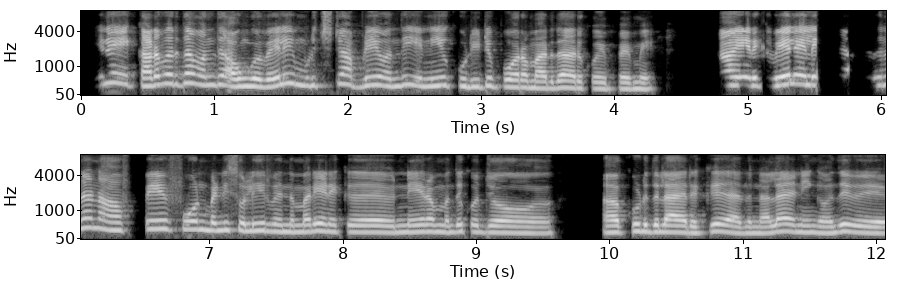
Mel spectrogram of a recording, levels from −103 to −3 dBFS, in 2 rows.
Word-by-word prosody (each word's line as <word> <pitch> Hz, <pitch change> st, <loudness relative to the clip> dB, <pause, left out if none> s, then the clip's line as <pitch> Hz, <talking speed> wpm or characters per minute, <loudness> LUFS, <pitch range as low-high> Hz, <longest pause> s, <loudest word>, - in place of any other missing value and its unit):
ஏன்னா 340 Hz, +2 st, 0 dB
என் 300 Hz, -, -7 dB
கணவர்தான் 310 Hz, +4 st, +4 dB
வந்து 280 Hz, +1 st, -2 dB
அவுங்க 240 Hz, +1 st, +3 dB
வேலைய 310 Hz, +7 st, +2 dB
முடிச்சுட்டு 260 Hz, +3 st, -5 dB
அப்பிடியே 265 Hz, +1 st, -1 dB
வந்து 245 Hz, +4 st, -3 dB
என்னைய 245 Hz, +2 st, 0 dB
கூட்டிட்டு 240 Hz, +1 st, -3 dB
போறமாரி 205 Hz, -4 st, +1 dB
தான் 205 Hz, -1 st, +4 dB
இருக்கும் 185 Hz, -2 st, -5 dB
எப்பயுமே! 175 Hz, -1 st, -3 dB, 0.6 s
நான் 270 Hz, +1 st, +6 dB
எனக்கு 255 Hz, -1 st, -1 dB
வேலை 305 Hz, +2 st, +7 dB, 0.6 s
இல்லன்னா 305 Hz, +4 st, 0 dB
நான் 255 Hz, -3 st, +2 dB
அப்பயே 260 Hz, +4 st, -2 dB
ஃபோன் 270 Hz, -1 st, -1 dB
பண்ணி 240 Hz, +1 st, 0 dB
சொல்லிருவேன். 225 Hz, -2 st, -1 dB
இந்தமாரி 200 Hz, +2 st, 0 dB
எனக்கு 200 Hz, -1 st, -4 dB, 0.4 s
நேரம் 200 Hz, 0 st, 0 dB
வந்து 200 Hz, +2 st, -3 dB
கொஞ்சம் 185 Hz, -2 st, -1 dB, 0.7 s
அ -, -, +2 dB
கூடுதலா 205 Hz, -2 st, +2 dB
இருக்கு. 175 Hz, +4 st, -2 dB
அதனால 170 Hz, +4 st, -1 dB
நீங்க 190 Hz, -1 st, -4 dB
வந்து 195 Hz, +5 st, 0 dB
வெ 185 Hz, -, -1 dB
225 Hz, 180 wpm, -23 LUFS, 195-265 Hz, 0.7 s, வேலை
